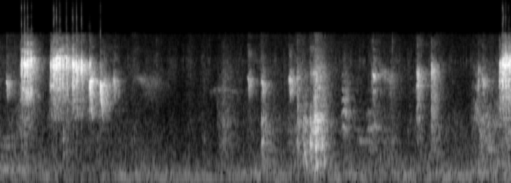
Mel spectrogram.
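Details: Kapas tembak bird in lively full song: loud, high, sharp chirped bursts and twittering phrases, starting strong, then a softer stretch of scattered squeaky notes before another loud burst.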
